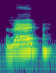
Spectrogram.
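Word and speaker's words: wrap: ठीक है, तो यहाँ पर R के पहले W आ रहा है तो क्या हो जाएगा, तो W साइलेंट, तो क्या हो जाएगा, रॉन्ग, राइट, रैप, रिस्ट, रेपर और रिंकल।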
